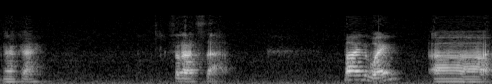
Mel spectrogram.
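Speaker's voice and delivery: usual speaking voice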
